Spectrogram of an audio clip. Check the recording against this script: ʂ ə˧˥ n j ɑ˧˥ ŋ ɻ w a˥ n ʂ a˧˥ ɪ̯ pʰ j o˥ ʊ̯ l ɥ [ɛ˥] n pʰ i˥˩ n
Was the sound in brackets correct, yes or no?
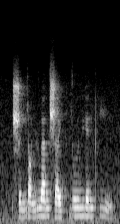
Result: yes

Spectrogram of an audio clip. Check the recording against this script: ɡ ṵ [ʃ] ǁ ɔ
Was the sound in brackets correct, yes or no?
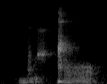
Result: yes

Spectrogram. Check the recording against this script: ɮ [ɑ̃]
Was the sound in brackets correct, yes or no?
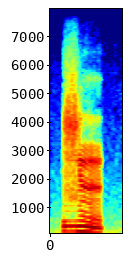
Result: no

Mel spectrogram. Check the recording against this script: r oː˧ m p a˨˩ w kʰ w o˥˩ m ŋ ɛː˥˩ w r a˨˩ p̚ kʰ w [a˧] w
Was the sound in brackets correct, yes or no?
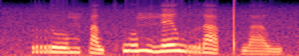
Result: no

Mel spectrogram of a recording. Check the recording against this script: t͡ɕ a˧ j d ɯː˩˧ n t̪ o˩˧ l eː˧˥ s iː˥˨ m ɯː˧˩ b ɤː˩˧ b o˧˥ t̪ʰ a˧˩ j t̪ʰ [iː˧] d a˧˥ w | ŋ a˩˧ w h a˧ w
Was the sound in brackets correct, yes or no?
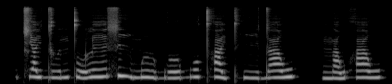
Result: no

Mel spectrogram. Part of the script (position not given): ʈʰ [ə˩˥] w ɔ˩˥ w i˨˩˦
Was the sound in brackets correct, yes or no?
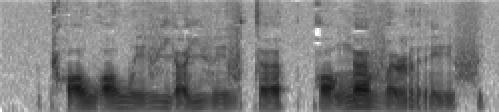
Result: no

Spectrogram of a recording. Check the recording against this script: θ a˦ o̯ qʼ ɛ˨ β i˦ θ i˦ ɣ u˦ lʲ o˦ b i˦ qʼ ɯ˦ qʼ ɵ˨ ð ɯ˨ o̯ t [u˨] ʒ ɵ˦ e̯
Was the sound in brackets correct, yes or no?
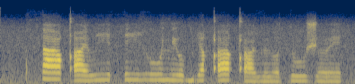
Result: no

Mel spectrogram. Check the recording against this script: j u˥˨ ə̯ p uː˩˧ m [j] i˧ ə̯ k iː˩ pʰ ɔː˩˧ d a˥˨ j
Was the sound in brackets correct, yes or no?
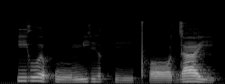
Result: yes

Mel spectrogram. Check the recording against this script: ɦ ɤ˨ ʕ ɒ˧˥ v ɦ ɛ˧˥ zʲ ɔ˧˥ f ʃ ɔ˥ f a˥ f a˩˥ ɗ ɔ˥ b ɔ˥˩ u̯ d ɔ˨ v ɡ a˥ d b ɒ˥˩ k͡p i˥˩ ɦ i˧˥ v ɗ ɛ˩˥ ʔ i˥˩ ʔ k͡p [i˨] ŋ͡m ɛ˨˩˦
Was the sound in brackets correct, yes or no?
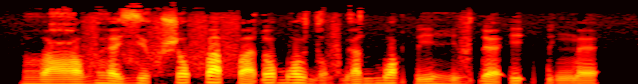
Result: yes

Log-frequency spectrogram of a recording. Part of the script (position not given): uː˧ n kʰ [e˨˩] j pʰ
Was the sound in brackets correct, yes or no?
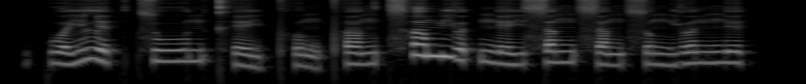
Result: yes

